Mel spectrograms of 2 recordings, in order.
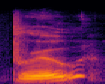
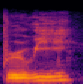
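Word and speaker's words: BRUE: I'm going to call it brew. Uh, some people call it brewy.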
